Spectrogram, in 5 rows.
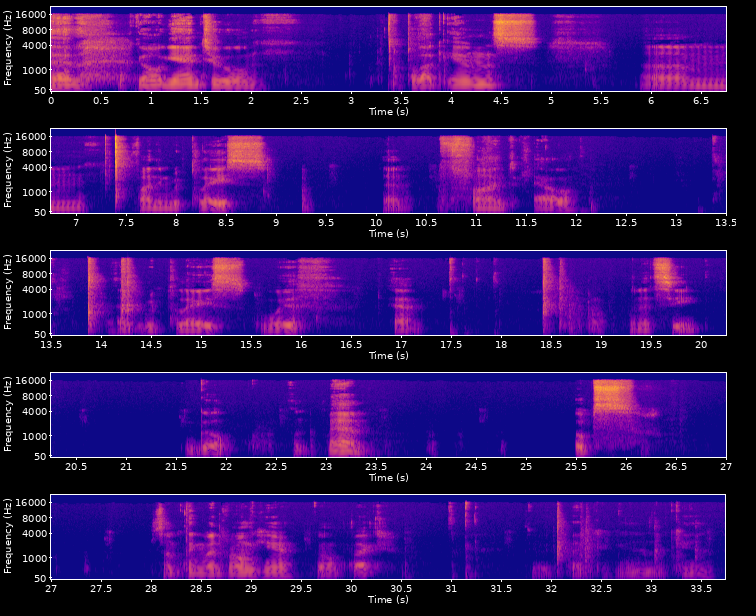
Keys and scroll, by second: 13.2 shift+l, 17.6 shift+m, 31.1 super+z.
